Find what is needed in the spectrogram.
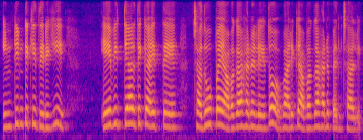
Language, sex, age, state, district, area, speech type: Telugu, female, 18-30, Telangana, Nirmal, urban, spontaneous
